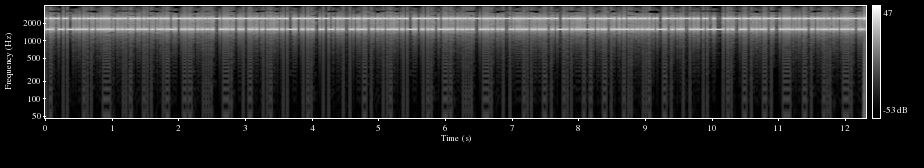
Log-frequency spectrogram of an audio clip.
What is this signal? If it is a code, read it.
RTTY, about 50 baud. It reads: COMPANY CHANGED ITS NAME TO THE NAME OF ITS TRADEMARK EQUIPMENT. TELETYPE WAS
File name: fsk850-50B / teletype-corp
